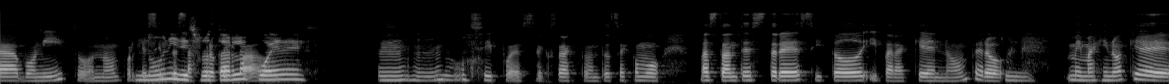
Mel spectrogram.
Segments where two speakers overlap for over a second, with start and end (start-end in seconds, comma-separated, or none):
1.4-2.8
